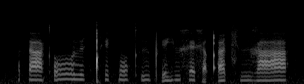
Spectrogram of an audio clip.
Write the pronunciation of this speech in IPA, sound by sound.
θ aː kʼ oː ð ɨ ǃʰ e k͡p o kʼ ɨː pʼ e j ɨ x ɛ x ḛ qʼ e t͡sʰ ɨː ɣ aː

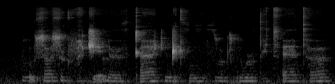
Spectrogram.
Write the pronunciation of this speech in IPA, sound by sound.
l ṵ s œ s ɵ ɖ f æ̤ d͡ʒ ḛ l øː θ kʼ æː t͡ʃ n d ɛ̰ ɖ θ u ð ṳ θ l u ɖ r u ɹ d̪ e̤ t͡sʼ ɛː t̪ʰ œ

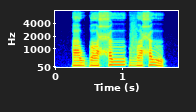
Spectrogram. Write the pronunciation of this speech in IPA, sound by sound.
a w ɠ ʌ ħ ɯ | v ɐ ħ ɯ

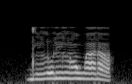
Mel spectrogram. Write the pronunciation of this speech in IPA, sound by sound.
d ĩ˧ l o˦ ɾ ĩ˦ l ɔ̃˦ w ã˦ ɾ ã˦˨

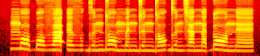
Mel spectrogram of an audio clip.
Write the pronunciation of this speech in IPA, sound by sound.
m ɔ ɓ ɔ v a ʔ ɛ v ɵ ɡ ɵ n d ɔ m ɛ n d ɵ n d ɔ ɡ ɵ n z a n a ɗ ɔ n ɛ

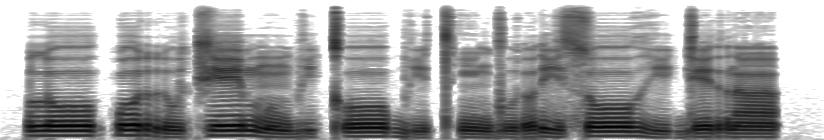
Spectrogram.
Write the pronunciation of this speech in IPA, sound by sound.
l oː˦ k͡p o˦ r u˨ t͡ʃ eː˦ m ũ˨ b i˨ kʼ oː˦ b i˨ tʰ ĩ˨ ɡ u˨ ɾ ʊ˦ ɾ i˨ s oː˦ ɣ i˨ ɡ e˦ r ã˦

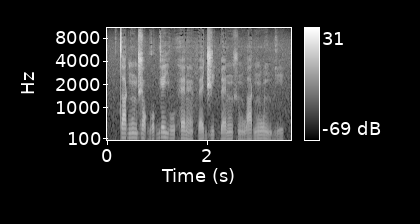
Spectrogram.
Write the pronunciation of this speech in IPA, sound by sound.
t a˦ ɡ ũ˦ d͡ʒ ɔ˦˨ ɡ o˨˦ ɡ e˦ j u˧ h ɛ˧ ɾ ɛ̃˨ f ɛ˨˦ d͡ʒ i˦ ɡ͡b ɛ˧ ɾ ũ˧ ʃ ũ˨ w a˧ ɡ ũ˦ w ĩ˦˨ ɡ͡b i˨˦

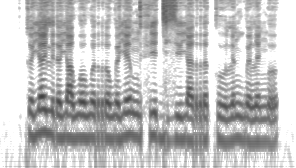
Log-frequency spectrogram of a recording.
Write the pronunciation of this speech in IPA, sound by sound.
k ʏ j ɛ lʲ ə ɾ ə j a w o w ʊ r o w ʏ j e ŋʷ ə fʲ ɛ dʲ ʊ zʲ u j æ r ə k u l ʏ ŋ w ʏ l e ŋ ʊ

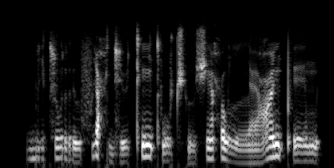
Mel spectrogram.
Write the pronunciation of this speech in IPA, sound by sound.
b i˦ t͡s u˦ r ɯ˩ f i˥ ħ d͡z y˩ tʼ ĩ˥ tʼ u˨ t͡ʃʼ ɯ˩ ʃ ẽ˦ ħ u˨ lː æ˩ ʕ ĩ˥ pʼ e˦ m

